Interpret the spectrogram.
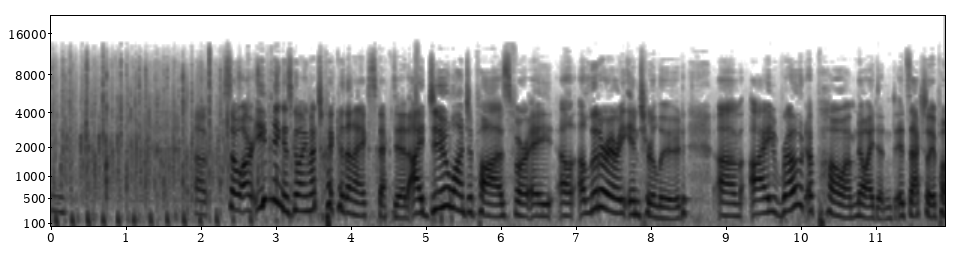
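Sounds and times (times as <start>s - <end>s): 
audience applause: 0.0s - 4.6s
speech: 1.9s - 11.9s.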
